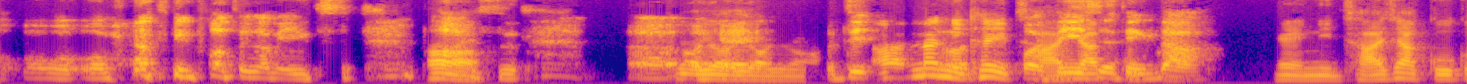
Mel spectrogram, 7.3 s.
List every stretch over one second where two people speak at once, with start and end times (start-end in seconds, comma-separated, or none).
3.3-6.0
